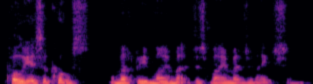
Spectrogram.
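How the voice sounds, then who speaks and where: A man reading the part of a troubled, horrified young experiment subject in a radio horror script, with a halting delivery. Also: a little high, level tone, creaky, warm tone, slightly rough. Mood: troubled, uneasy.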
